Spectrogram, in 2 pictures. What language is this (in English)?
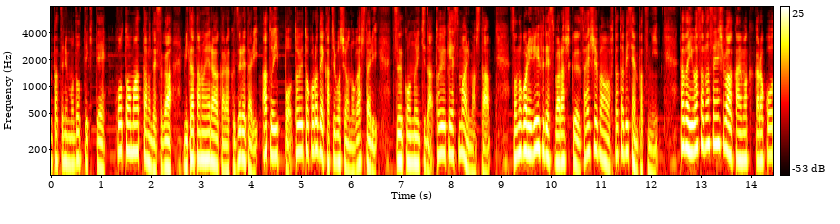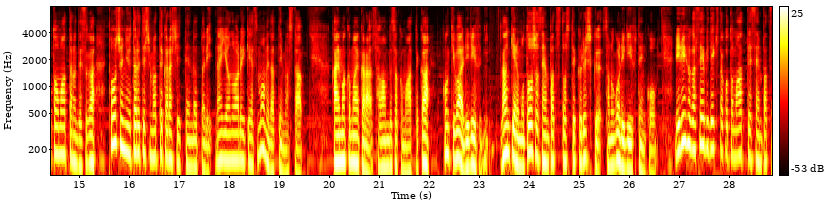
Japanese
